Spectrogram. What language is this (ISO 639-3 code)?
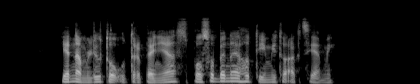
slk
